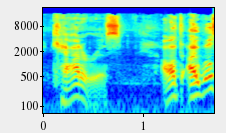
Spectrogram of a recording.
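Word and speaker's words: Cataris: is here in cataracts cataracts that's how you pronounce it it's not guitarist that would be stupid john that'd be a stupid pronunciation it's just kataris i'll i will say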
